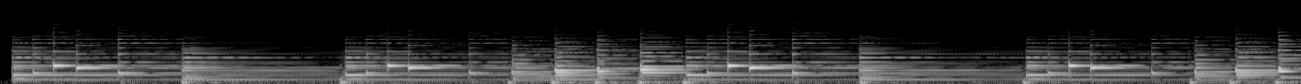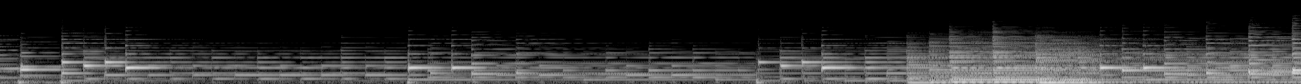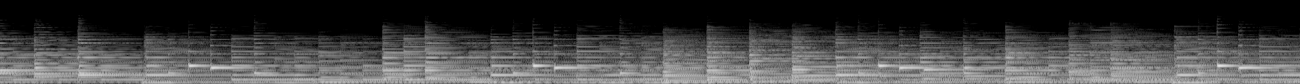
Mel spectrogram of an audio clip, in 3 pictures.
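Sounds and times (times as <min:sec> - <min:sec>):
piano music: 0:00.0 - 0:39.0.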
